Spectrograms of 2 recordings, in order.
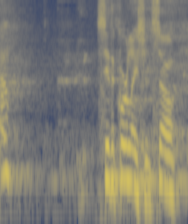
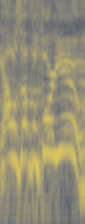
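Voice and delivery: high-pitched indignant comeback; indignant retort; 12 semitones higher than usual. Acted. Preacher voicing someone beating the alarm, indignant retort. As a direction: throw it back, pitch way up.

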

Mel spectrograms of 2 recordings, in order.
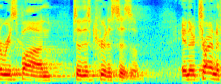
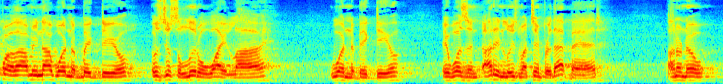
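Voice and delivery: low, shrugging excuse voice; lightly voiced dismissive excuse; mock excuse-maker; 6 semitones lower than usual. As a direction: brush it off like a sinner making excuses. Mocking an excuse-making sinner.

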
